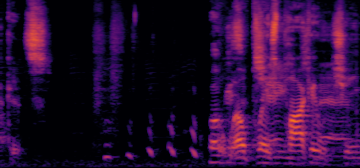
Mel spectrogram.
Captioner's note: Elizabeth laughing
